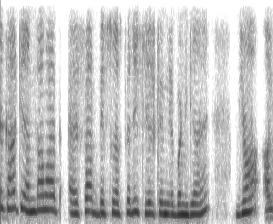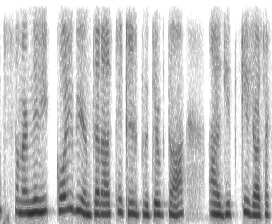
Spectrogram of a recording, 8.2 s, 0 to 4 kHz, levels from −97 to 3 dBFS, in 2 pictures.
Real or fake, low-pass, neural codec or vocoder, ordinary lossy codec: fake; 3.6 kHz; codec, 16 kHz, 1 kbps, X-Codec, HuBERT features, trained on general audio; Opus, 16 kbps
